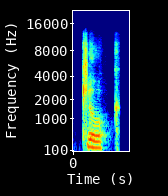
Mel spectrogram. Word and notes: cloak: Indian

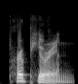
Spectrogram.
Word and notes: purpurin: American English

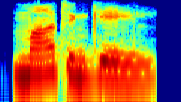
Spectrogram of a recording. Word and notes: martingale: Indian

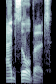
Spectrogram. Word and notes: adsorbate: British English

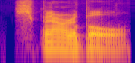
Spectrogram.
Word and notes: sparable: American English

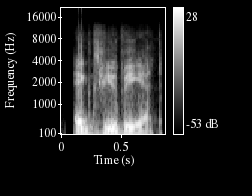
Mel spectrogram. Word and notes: exuviate: American English

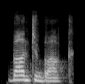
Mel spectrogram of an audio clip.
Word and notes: bontebok: Indian

